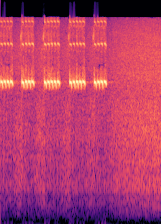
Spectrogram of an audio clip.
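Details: A green tree cricket, a non-native introduced species, gives five quick, pure, high-pitched chirps in a steady run, then falls silent.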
